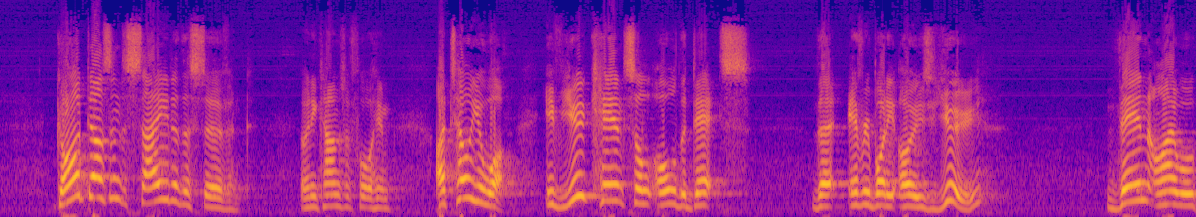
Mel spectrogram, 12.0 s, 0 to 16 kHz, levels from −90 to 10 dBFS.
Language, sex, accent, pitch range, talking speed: English, male, Australian, 165-225 Hz, 140 wpm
